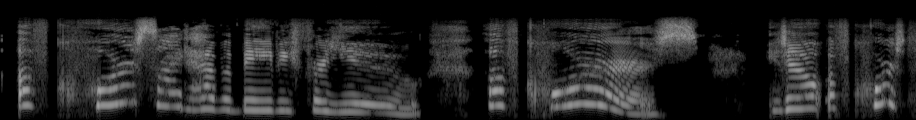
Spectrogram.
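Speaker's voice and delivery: mock-gushing sister, pitched high; eager agreement. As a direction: play an over-willing sister, voice lifted high.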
